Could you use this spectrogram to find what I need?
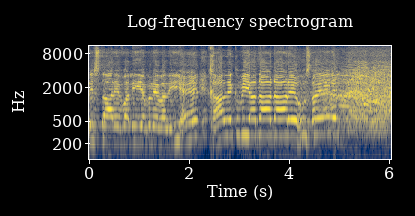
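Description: A man chants loudly and fervently through a microphone, heard over a loudspeaker.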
